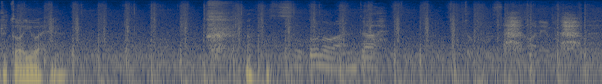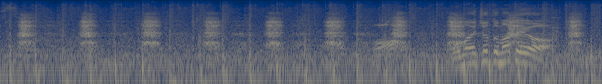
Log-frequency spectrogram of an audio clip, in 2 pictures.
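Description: Footsteps run quickly over packed dirt.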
